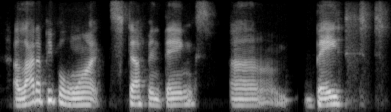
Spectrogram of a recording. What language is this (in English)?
English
